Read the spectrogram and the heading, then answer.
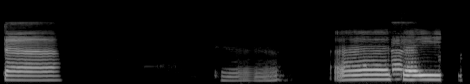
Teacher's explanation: ركزي في الغلقة تبع التاء والفتحة المجهورة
